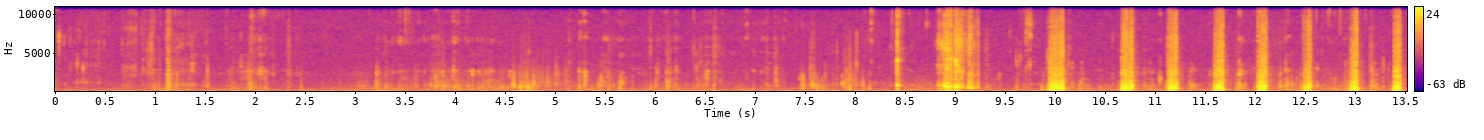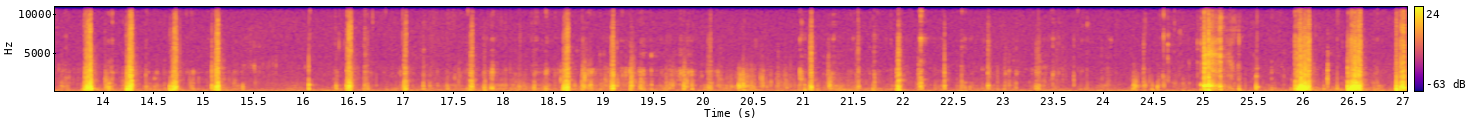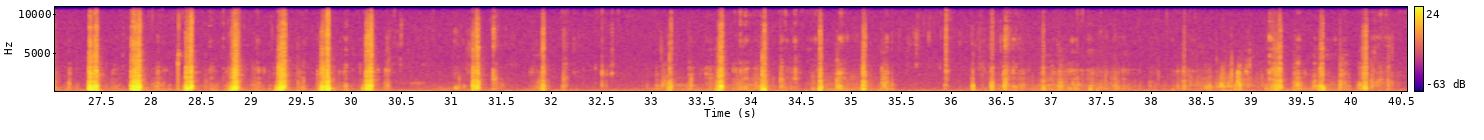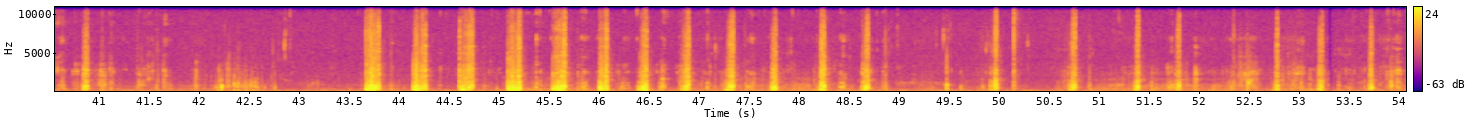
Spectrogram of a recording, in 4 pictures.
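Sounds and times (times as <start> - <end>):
soft chewing: 0.0 - 54.0
crisp crunching bites: 3.4 - 15.4, 24.3 - 30.4.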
